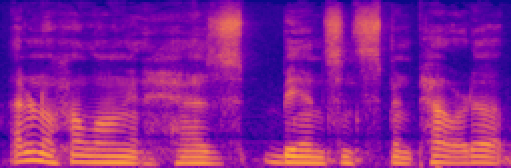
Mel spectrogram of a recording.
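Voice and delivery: ordinary delivery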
